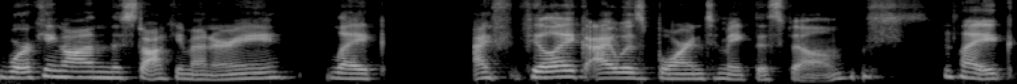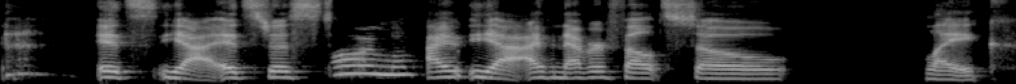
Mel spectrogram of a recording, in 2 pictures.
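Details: Adult woman who stutters, speaking in a podcast interview: stuttering.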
